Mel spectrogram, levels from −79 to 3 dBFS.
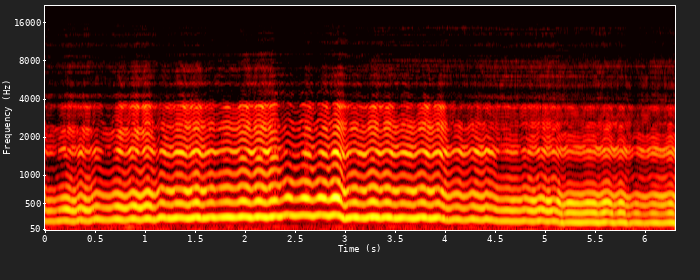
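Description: No technical faults can be heard in this music clip. There is nothing at any moment that stands out as a problem with the audio.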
